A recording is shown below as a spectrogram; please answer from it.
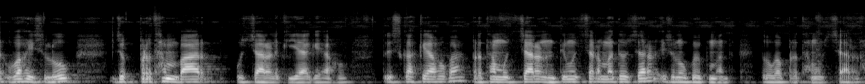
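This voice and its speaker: A man's voice: lowish voice, darkish tone. Man drilling students through quiz questions. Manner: reads each question and its options, then reasons aloud to the answer; repeats key answers as a question-and-answer drill. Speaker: teacher. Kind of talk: exam-prep quiz lesson.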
